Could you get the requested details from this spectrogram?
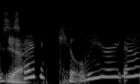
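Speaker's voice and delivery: put-on very high-pitched, fearful, wondering tone. Retelling a scene, voicing a character who fears being killed: imitating someone scared. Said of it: "you can see she's scared".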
